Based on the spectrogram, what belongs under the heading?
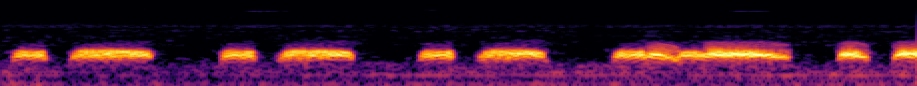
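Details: Lively recently trapped spotted dove at noon delivering rapid coos, low and hollow, paired brief and longer notes repeating quickly, one longer wavering coo near the end.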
